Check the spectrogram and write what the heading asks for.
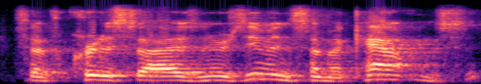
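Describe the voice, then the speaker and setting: Guy rushing thru a webinar talk for advisors, kinda high voice, echoey room. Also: a bit bright. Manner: brisk, rapid delivery. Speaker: presenter to financial advisors. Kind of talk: webinar presentation. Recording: roomy, dull lo-fi audio.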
